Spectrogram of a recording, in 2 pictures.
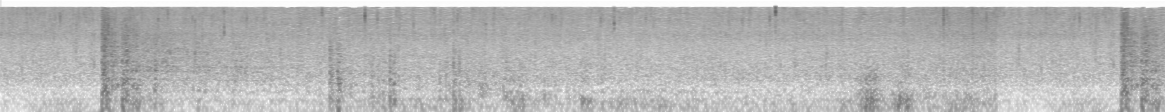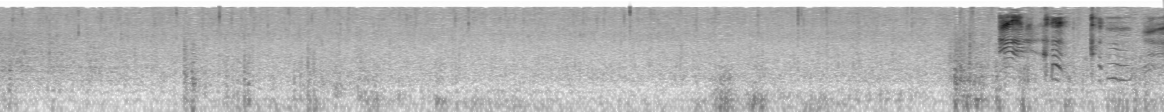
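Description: Steady rain with rumbling thunder, several loud thunderclaps breaking in every few seconds. Near the end a high, wavering cry begins over the rain.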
